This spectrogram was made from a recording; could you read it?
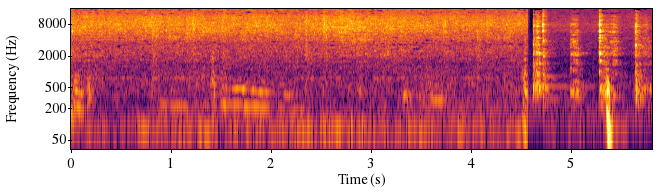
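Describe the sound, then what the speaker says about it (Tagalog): Pork ribs sizzling in hot oil with a continuous frying hiss, then several sharp clattering knocks of a utensil near the end. "Naprito na po lahat yung pork ribs."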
